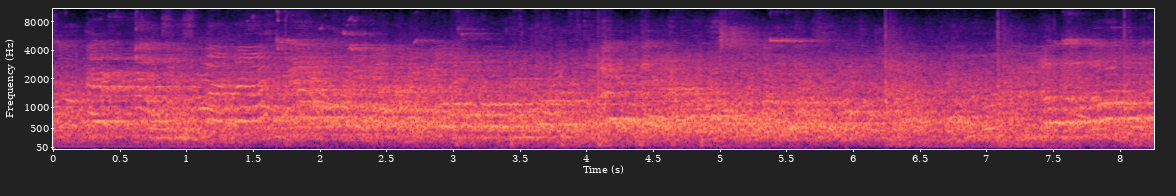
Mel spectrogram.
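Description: Basketballs bouncing on a hardwood gym floor in irregular thuds, over overlapping chatter of many voices in a large gym.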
